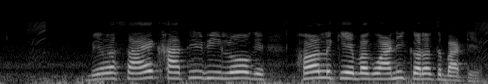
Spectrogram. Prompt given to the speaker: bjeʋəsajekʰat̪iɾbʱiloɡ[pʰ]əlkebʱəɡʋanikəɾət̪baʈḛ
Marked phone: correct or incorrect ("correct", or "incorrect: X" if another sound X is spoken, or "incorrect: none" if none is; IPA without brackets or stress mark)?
correct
